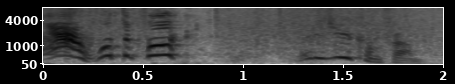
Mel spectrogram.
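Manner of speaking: high, loud startled outburst; startled yelp. Real, not acted. Gamer ambushed mid-stream, yelping in startled shock. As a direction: jump at a sudden attack and yell.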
